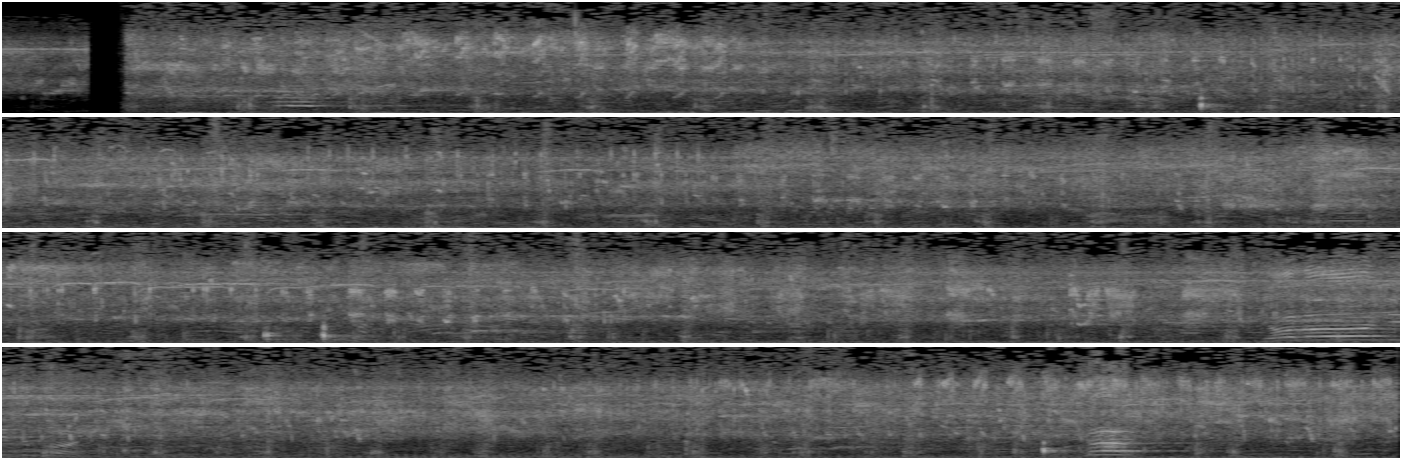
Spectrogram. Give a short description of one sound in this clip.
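Footsteps of a large group march in step on grass.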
